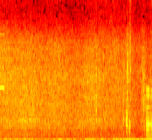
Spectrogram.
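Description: Wind buffeting an action camera's microphone: a steady low rumble with hiss. There is a single sharp knock just before the end.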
